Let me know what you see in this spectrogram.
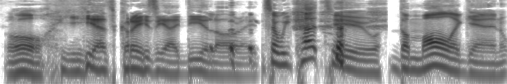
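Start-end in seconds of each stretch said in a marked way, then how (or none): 0.1-2.5 mock Russian villain, lightly put on; a hint of the Russian boss, amused; Russian boss accent. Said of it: "the Russian accent".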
